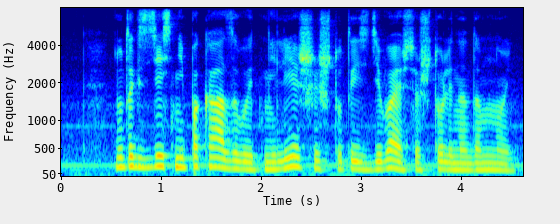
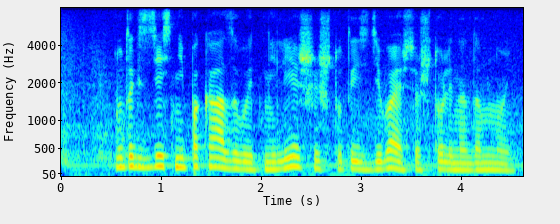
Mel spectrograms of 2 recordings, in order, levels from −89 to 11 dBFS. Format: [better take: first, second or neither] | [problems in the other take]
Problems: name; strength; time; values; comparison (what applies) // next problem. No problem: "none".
first | background sound (Fireworks); 19 dB below the speech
